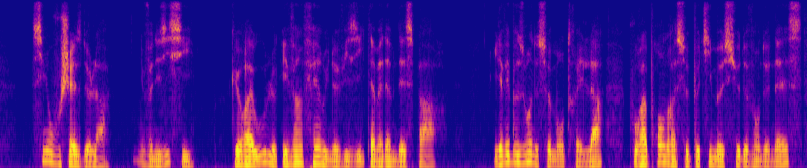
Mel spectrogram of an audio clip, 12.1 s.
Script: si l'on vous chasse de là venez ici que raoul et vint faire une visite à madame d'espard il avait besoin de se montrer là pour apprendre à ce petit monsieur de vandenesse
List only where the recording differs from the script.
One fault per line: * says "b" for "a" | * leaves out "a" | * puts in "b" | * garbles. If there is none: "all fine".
all fine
